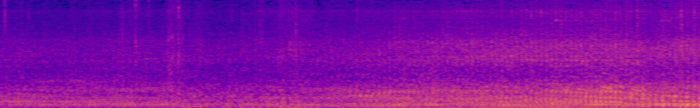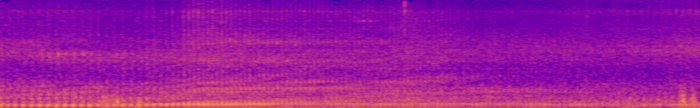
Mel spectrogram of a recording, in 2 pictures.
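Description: A motor vehicle engine passing by, unseen: it grows louder over the first few seconds, is loudest about seven to nine seconds in, then eases off.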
